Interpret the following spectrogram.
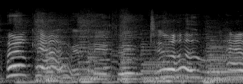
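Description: Jazz music: a voice sings wordless phrases that slide and bend between notes over band accompaniment.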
